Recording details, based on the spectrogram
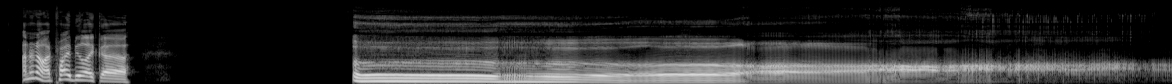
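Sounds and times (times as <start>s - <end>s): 
speech: 0.2s - 1.4s, 3.5s - 4.2s
person groaning on purpose: 3.6s - 11.7s.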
